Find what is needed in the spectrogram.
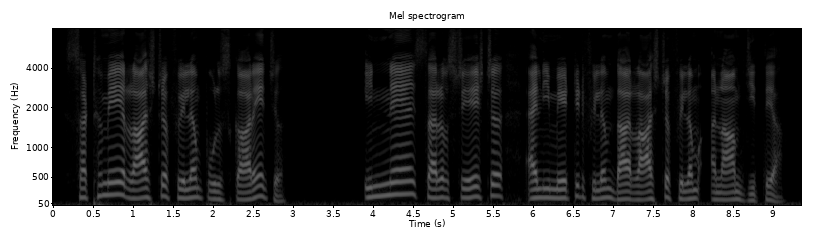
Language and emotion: Dogri, neutral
